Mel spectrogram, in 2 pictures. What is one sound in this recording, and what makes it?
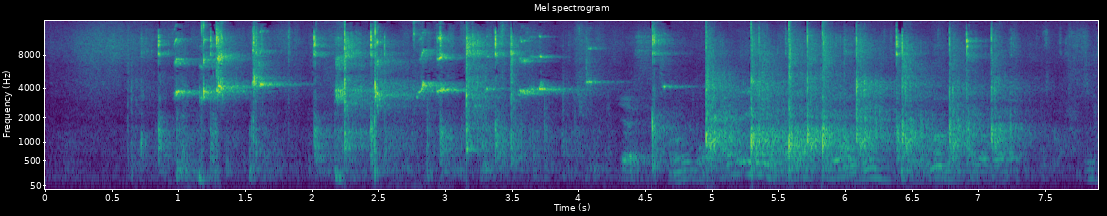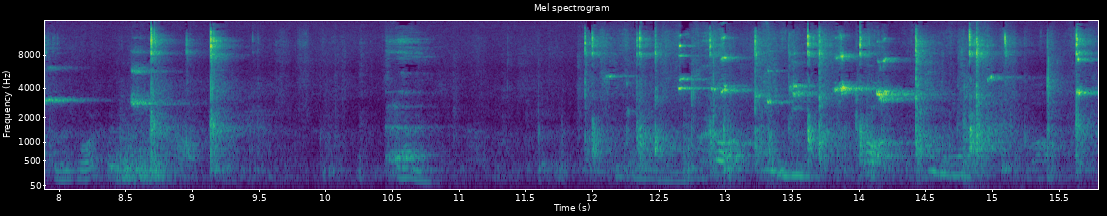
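Sports shoes squeak sharply on a hard floor.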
